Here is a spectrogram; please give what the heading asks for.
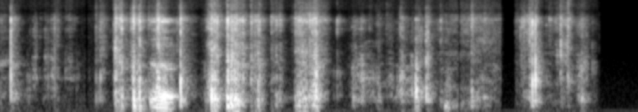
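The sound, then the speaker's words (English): A cardboard box being torn open, a quick series of loud, rasping ripping bursts that come in clusters, with a few shorter tears toward the end. “Or listen to that cardboard tear.”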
